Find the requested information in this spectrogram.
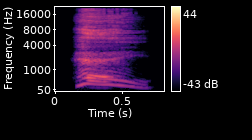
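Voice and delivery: startled hey. Acted. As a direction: call out in surprise. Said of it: "said Mike".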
